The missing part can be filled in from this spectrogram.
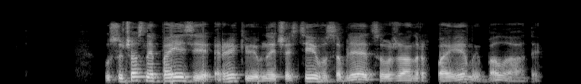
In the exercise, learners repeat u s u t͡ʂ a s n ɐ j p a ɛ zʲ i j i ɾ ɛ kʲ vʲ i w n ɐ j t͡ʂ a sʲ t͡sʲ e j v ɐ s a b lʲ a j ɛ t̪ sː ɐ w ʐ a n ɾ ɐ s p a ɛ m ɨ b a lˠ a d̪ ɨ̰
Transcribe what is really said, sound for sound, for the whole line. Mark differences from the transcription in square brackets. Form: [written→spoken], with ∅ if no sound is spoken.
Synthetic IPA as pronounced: u s u t͡ʂ a s n ɐ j p a ɛ zʲ i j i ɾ ɛ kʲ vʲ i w n ɐ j t͡ʂ a sʲ t͡sʲ e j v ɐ s a b lʲ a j ɛ t̪ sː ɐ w ʐ a n ɾ ɐ [s→x] p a ɛ m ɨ b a lˠ a d̪ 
